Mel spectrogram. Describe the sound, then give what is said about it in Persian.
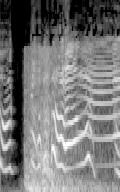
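A young girl cries in long, wavering wails with quivering, high-pitched harmonics, one short cry followed by a sustained sobbing run that dips and rises. “گریه نکن دختر گلم، گریه نکن، خواهش میکنم. گریه نکن عزیز بابا”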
